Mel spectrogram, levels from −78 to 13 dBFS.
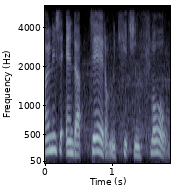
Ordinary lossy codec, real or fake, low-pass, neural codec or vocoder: Opus, 24 kbps; real; 5.4 kHz; none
